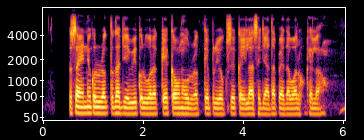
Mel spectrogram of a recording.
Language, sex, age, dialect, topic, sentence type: Bhojpuri, male, 25-30, Northern, agriculture, question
